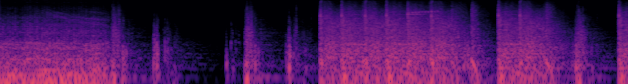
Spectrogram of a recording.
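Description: Rapid video game gunfire and bullet effects crackle in bursts.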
